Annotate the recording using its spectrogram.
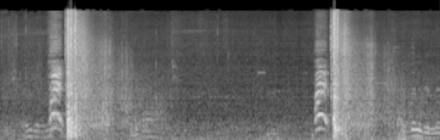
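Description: A volley of rifle shots cracks loudly outdoors and echoes.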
